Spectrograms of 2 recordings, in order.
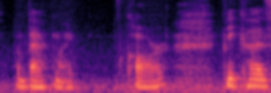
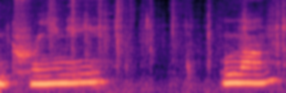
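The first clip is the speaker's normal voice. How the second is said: eager, rising, louder; excited; 4 semitones higher, 6 dB louder, slower than usual. Real, not acted. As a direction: savor the words with delight. Excited about milk oolong.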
